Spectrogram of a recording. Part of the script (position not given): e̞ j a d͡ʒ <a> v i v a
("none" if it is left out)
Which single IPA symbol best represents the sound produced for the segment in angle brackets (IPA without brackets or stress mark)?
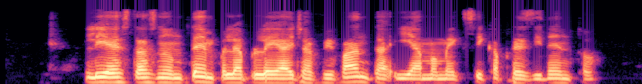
a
